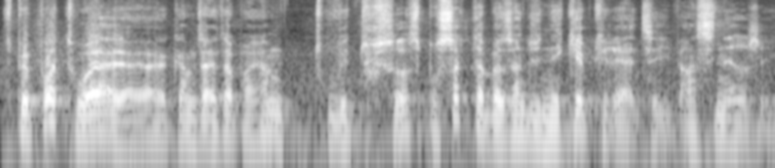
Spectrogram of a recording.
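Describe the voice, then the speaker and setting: A man speaks at a very fast pace with hardly any pauses, his medium-pitched voice showing vocal fry. His intonation stays fairly even. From Quebec. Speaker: radio executive. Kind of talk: interview.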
